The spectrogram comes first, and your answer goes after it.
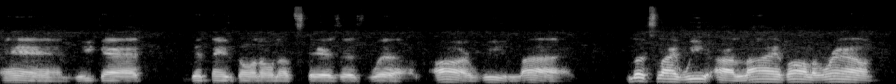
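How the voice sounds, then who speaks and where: A man's fairly low-pitched voice with a Southern accent. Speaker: cryptocurrency livestream host.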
